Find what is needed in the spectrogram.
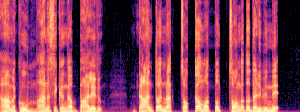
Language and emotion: Telugu, disgusted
